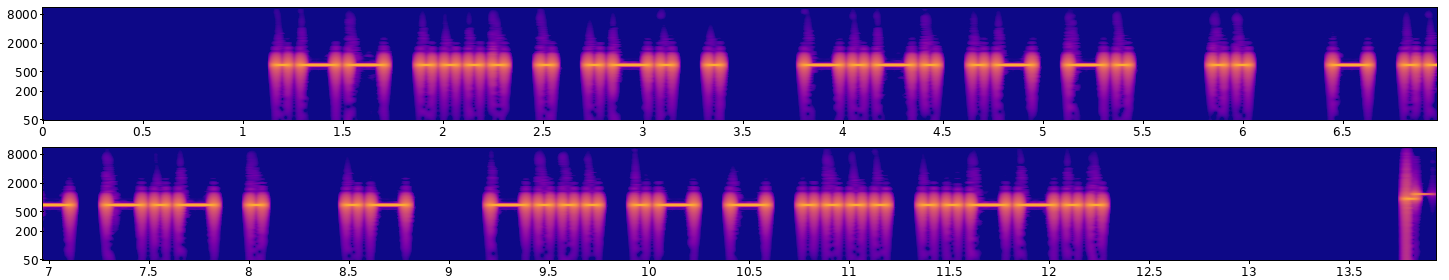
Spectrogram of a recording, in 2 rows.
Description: Morse code, heard as a keyed tone, about 20 wpm, 700 Hz. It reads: WHERE CAN I TAKE A BATH?
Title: Sentences from Top 1600 Words 20wpm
